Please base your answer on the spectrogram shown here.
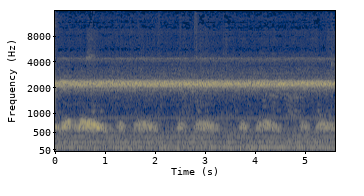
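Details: Spotted dove from Cà Mau, Vietnam, with a 'tú' style voice, giving a run of low, soft coos: short rounded notes in uneven pairs and singles through the clip, over a steady high-pitched whine and faint background hiss.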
